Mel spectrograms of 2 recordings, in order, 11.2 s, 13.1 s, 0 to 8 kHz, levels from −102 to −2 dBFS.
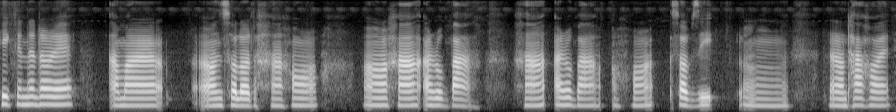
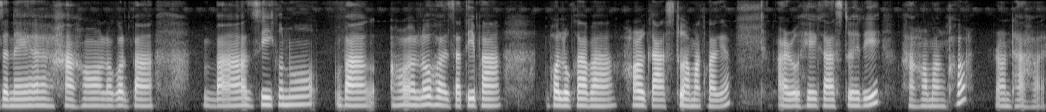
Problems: background sounds at intervals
